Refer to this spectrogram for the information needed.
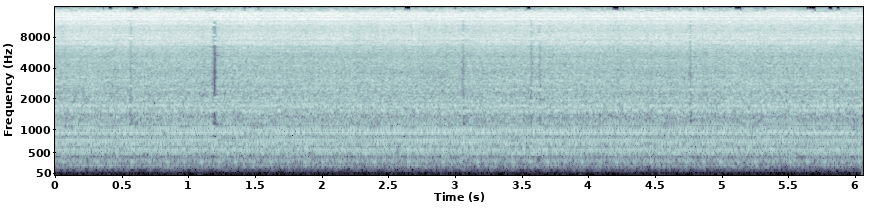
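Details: HiTorque 5100 7x16 mini lathe facing steel at higher speed with a shallower cut after earlier chatter: steady even cutting hiss with no squeal or rhythmic chatter, a smooth clean facing cut.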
